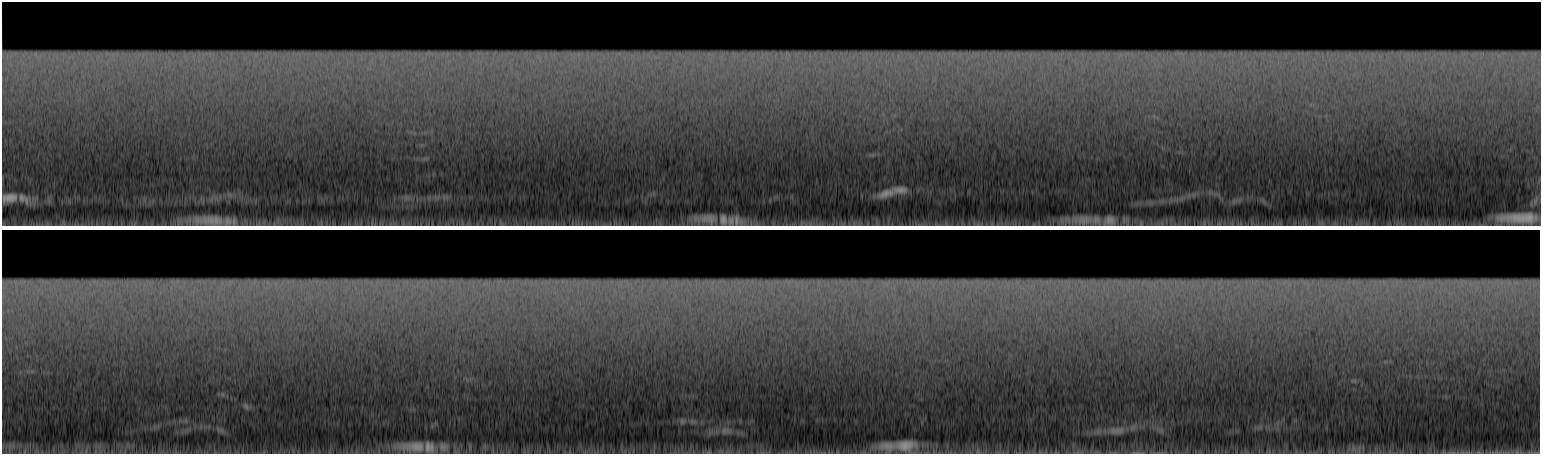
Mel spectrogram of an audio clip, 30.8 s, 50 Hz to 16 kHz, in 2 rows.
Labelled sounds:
4.1	4.3	humpback whale, 2.0 to 2.1 kHz

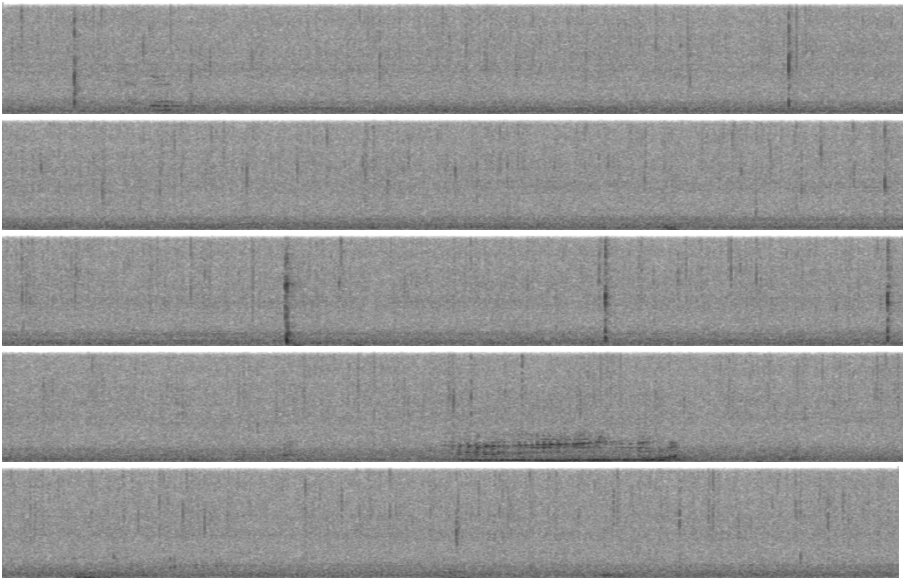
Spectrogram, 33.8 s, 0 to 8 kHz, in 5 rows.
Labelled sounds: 23.6	25.0	humpback whale, 1.0 to 1.7 kHz

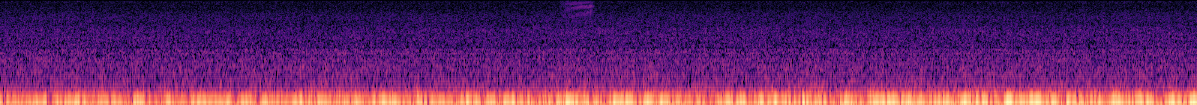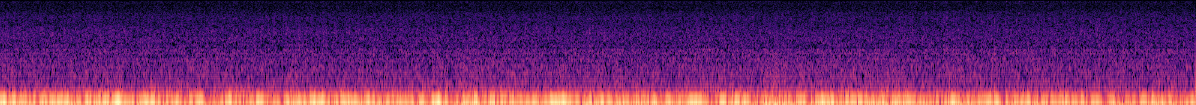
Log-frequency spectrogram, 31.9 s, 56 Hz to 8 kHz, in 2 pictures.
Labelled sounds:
7.5	8.0	small unidentified odontocete, 5.2 to 6.0 kHz

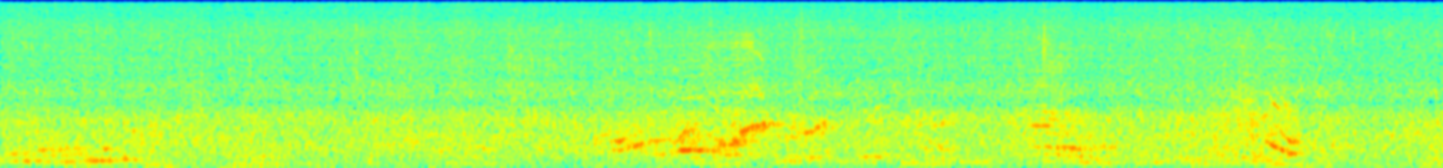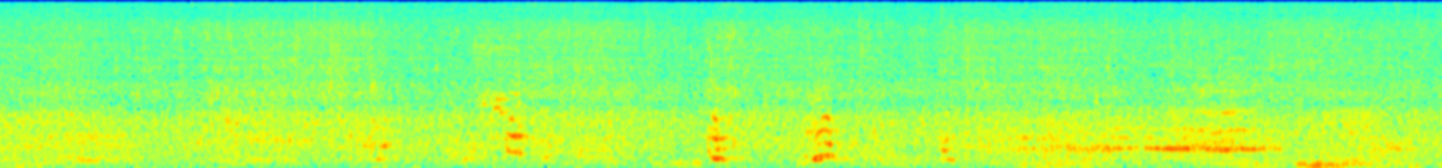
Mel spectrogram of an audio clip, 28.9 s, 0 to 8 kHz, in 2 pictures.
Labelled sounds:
7.5	7.9	humpback whale, 0.78 to 0.97 kHz
12.3	12.9	humpback whale, 1.0 to 1.4 kHz
19.2	19.5	humpback whale, 0.97 to 1.4 kHz

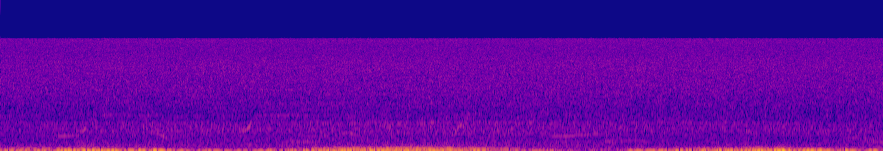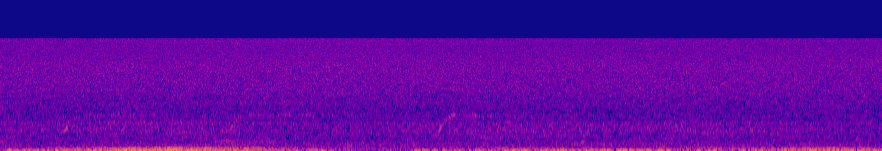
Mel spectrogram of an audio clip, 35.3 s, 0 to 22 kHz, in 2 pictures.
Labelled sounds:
26.5	26.8	humpback whale, 0.80 to 1.0 kHz

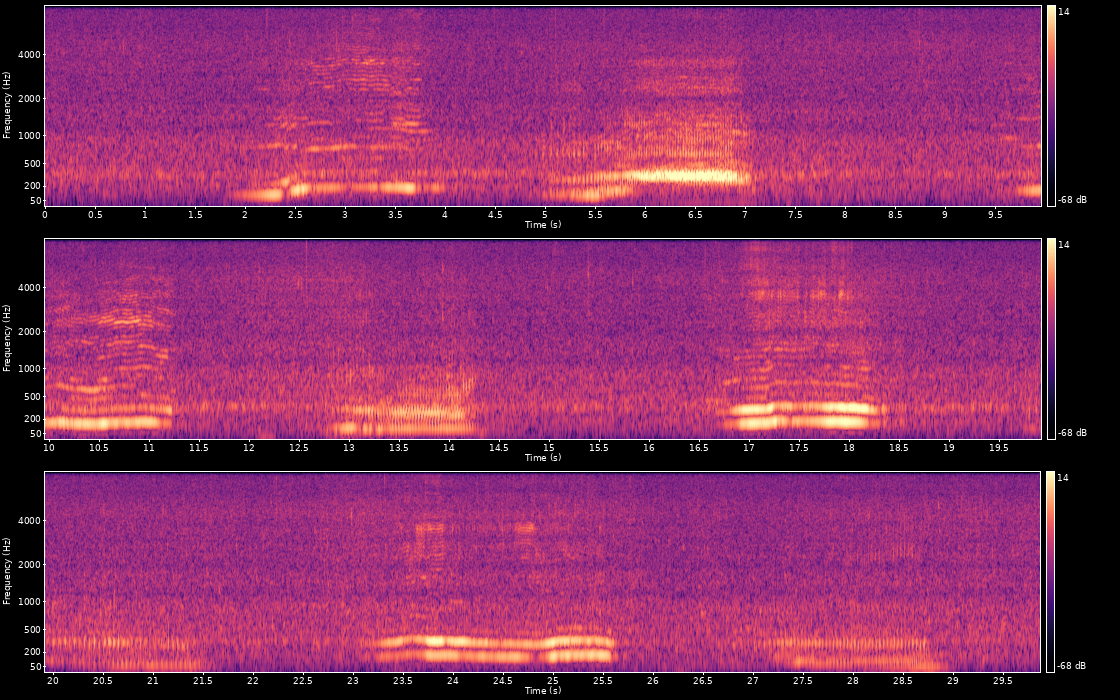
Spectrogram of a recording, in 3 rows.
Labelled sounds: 2.6	3.9	humpback whale, 0.78 to 3.8 kHz
10.0	11.1	humpback whale, 0.97 to 3.1 kHz
23.5	23.9	humpback whale, 3.4 to 3.8 kHz

